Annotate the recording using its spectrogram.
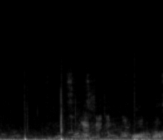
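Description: A football kicked twice, two sharp thuds about half a second apart, the second louder, over voices talking in the background.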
